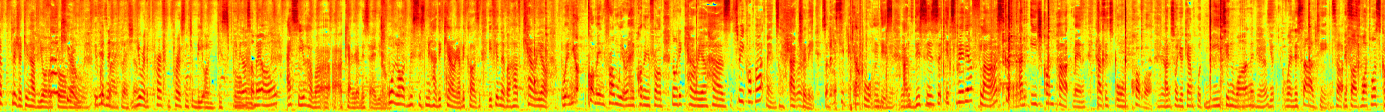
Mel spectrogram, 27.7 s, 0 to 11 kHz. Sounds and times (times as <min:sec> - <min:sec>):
Music: 0:00.0 - 0:27.7
Speech: 0:00.2 - 0:09.3.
